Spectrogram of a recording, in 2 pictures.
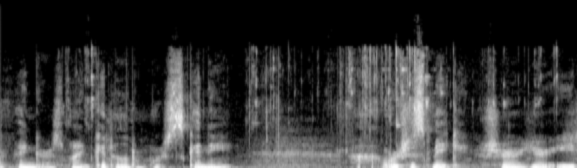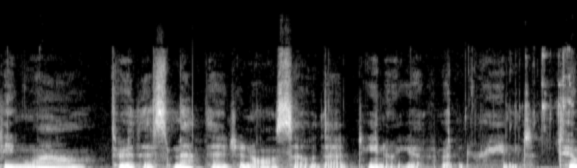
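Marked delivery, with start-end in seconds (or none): none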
